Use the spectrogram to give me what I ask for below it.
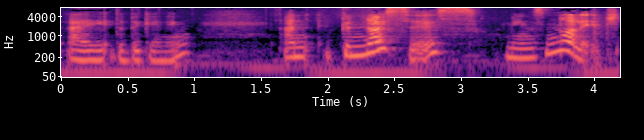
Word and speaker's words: gnosis: at the beginning, and gnosis means knowledge. It's why you've got that silent K at the beginning of know, or knowledge in English, because it came over from that G-N sound.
